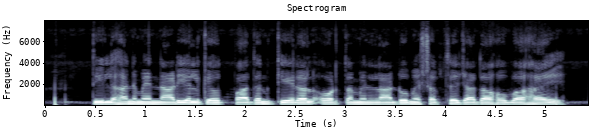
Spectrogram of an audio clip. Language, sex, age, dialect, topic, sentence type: Magahi, male, 25-30, Western, agriculture, statement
